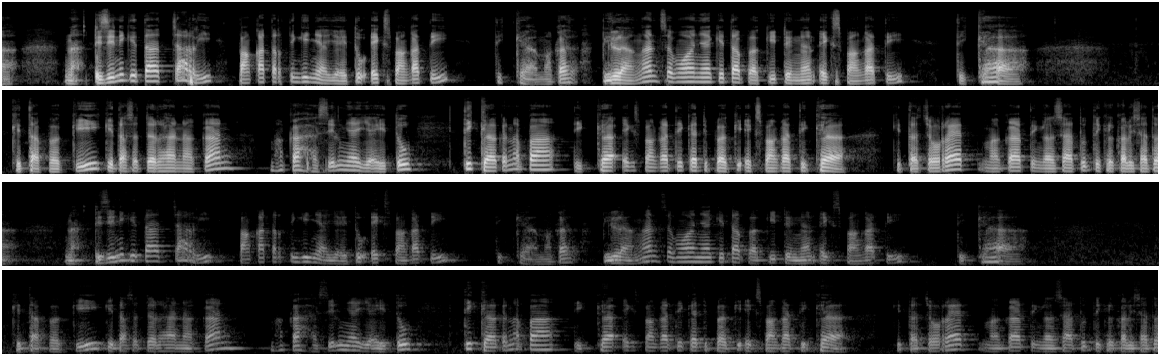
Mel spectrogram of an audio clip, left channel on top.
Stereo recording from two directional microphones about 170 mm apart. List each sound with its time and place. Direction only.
0.0 s a woman's voice: 45° left (ahead or behind)
11.6 s a woman's voice: 45° left (ahead or behind)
